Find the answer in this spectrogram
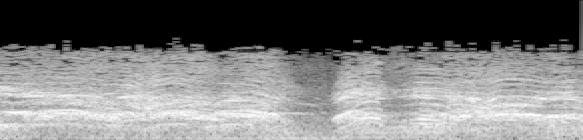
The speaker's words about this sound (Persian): بازنشستگان صنعت فولاد ایران در لنجان اصفهان در تجمعی به پرداخت نشدن مستمری خود اعتراض کردند.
